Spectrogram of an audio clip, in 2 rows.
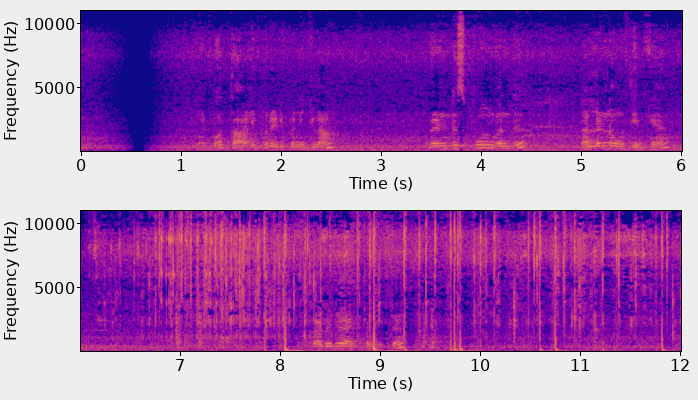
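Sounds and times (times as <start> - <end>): hot oil sizzling in a pan: 6.1 - 12.0
oil popping and crackling: 6.1 - 12.0.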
